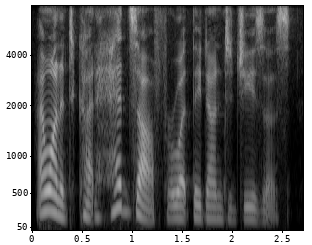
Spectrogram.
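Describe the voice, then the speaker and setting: A man's voice: a little high, big pitch swings, fairly quick, vocal fry, no room sound, studio quality, heavily acted. A woman voicing a small, fiery older male biker preacher with a Southern accent and an emotional, drawling preaching manner. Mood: tearful.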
